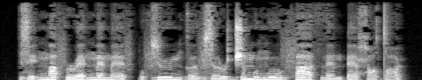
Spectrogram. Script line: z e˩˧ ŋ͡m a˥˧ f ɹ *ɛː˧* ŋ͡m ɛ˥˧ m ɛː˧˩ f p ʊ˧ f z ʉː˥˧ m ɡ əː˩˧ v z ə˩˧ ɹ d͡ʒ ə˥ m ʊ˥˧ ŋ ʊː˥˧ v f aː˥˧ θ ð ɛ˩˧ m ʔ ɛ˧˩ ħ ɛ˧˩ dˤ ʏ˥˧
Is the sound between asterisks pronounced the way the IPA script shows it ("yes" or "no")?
no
